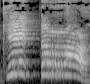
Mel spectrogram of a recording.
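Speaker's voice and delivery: high, loud yell for help; calling out. Retold or imitated. Yelling her sister's name from the wet grass, high and loud. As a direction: shout for your sister, high and urgent.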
